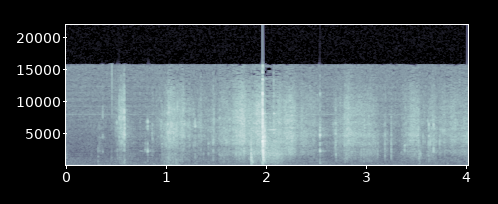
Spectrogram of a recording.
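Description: Close-up eating sounds: chewing and mouth noises of people eating boiled beef tongue, with a few small clicks and one sharp click about two seconds in.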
